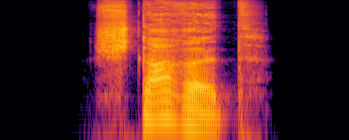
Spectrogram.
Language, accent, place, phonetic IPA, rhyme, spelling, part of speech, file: German, Germany, Berlin, [ˈʃtaʁət], -aʁət, starret, verb, De-starret.ogg
- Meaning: second-person plural subjunctive I of starren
